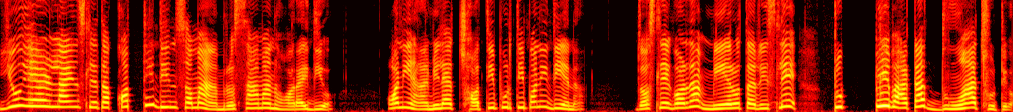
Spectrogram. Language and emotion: Nepali, angry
